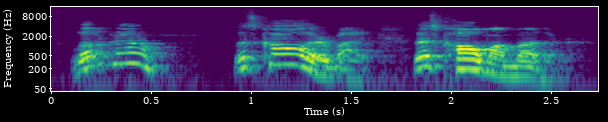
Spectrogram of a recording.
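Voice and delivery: high-pitched, mounting mock enthusiasm; sarcastic outburst. Sarcastic escalation of being exposed.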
